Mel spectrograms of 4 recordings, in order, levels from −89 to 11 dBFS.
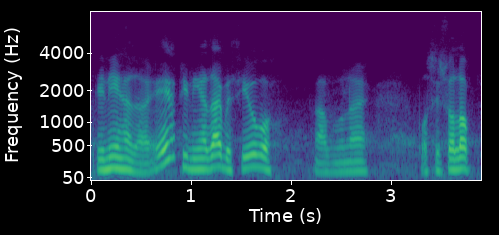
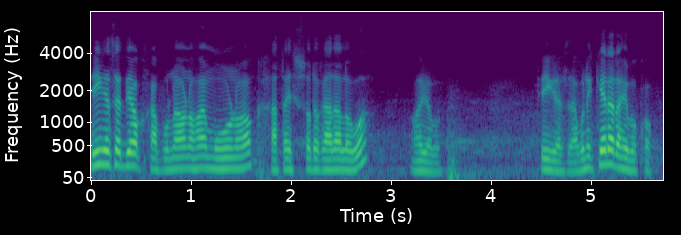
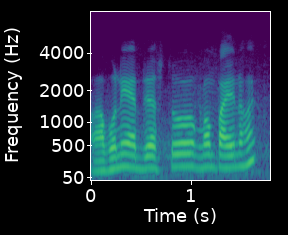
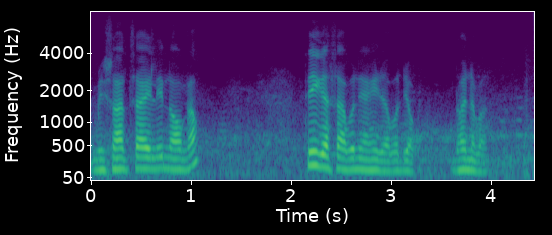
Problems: constant background noise, background conversations at intervals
